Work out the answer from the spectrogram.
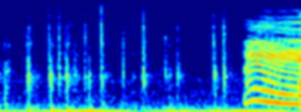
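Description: Fast typing on a computer keyboard during a tabletop game session: many quick, irregular key clicks in bursts, ending with a loud sustained tonal sound.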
